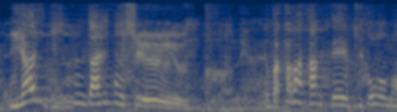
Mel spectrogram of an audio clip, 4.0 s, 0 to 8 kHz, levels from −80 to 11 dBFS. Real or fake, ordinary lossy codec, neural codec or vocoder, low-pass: fake; MP3, 64 kbps; codec, 16 kHz, 1 kbps, FunCodec, trained on LibriTTS, 50 frames a second; 7.2 kHz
